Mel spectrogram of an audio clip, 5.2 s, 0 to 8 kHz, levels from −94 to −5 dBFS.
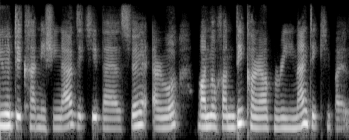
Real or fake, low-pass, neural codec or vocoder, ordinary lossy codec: fake; 7.2 kHz; codec, 16 kHz, 0.5 kbps, X-Codec, HuBERT features, trained on general audio; none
